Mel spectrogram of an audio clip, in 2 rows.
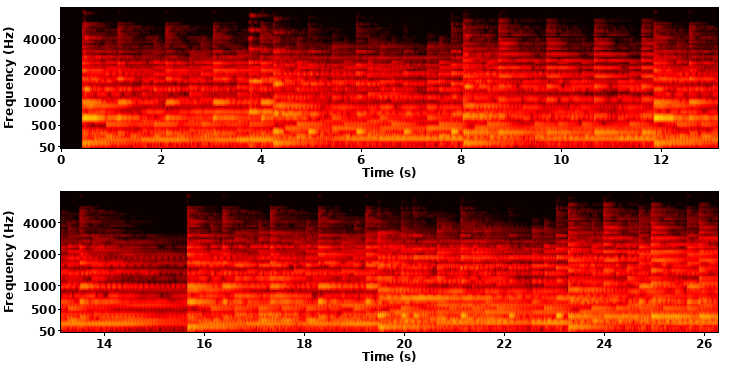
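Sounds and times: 
piano melody backing track: 0.4s - 26.2s.

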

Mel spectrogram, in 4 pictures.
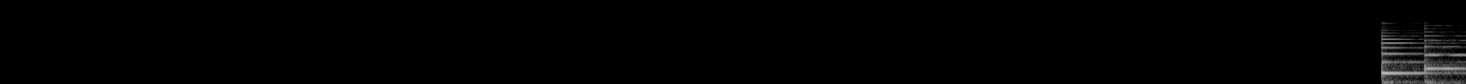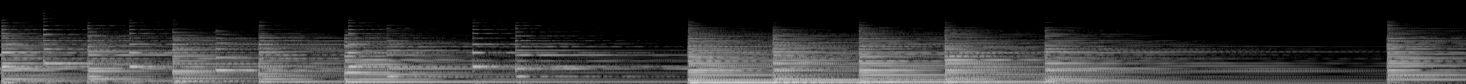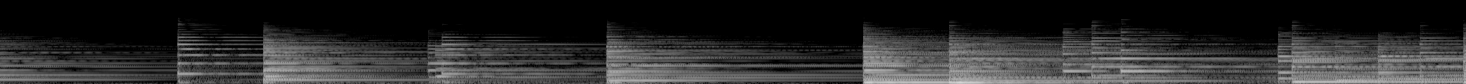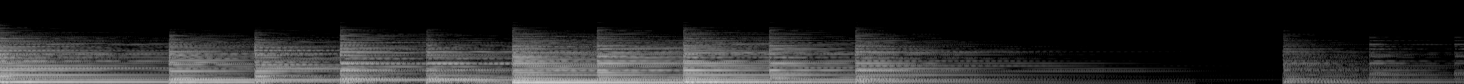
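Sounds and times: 
piano music: 13.8s - 55.7s, 56.8s - 58.6s.

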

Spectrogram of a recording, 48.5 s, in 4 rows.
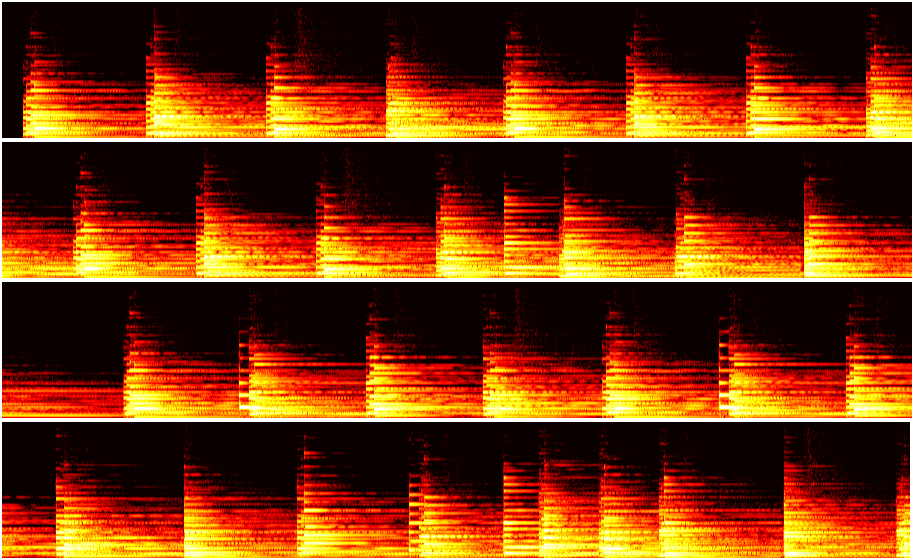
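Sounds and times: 
piano music: 0.0s - 48.5s.

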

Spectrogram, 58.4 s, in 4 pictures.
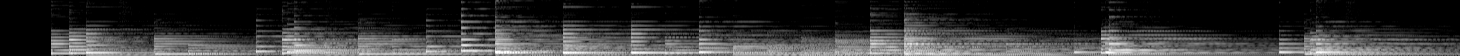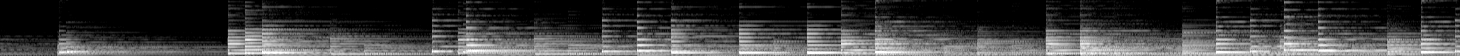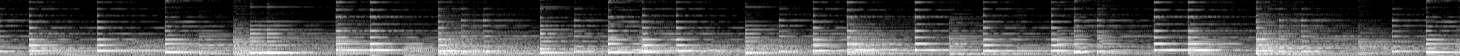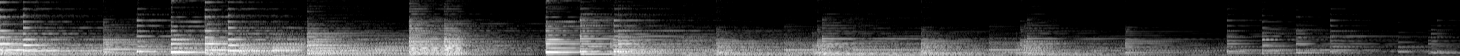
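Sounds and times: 
piano melody backing track: 0.5s - 58.3s.

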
